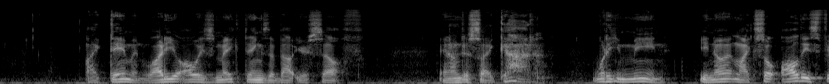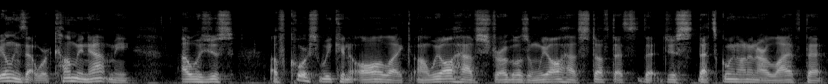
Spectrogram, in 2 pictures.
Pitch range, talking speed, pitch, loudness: 90-120 Hz, 220 wpm, 105 Hz, -28 LUFS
